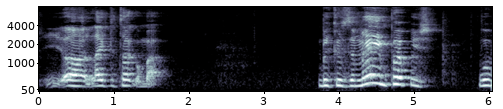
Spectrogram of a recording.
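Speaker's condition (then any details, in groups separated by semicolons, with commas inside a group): Cerebral palsy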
